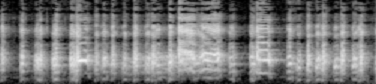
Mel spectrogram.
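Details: Chickens calling after laying eggs: rapid clucking pulses interrupted by a long, strained cackle in the middle, then more clipped clucks.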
